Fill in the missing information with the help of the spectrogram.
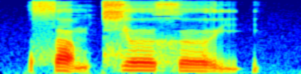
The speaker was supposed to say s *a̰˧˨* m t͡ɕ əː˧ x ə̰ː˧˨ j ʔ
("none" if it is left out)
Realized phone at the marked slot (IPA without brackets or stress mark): a̰˧˨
